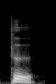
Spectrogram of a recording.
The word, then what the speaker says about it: peux: So je peux, okay? Final X not pronounced here, okay? So you've got the X, but you don't pronounce it. So basically you get the sound peut, je peux, okay?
